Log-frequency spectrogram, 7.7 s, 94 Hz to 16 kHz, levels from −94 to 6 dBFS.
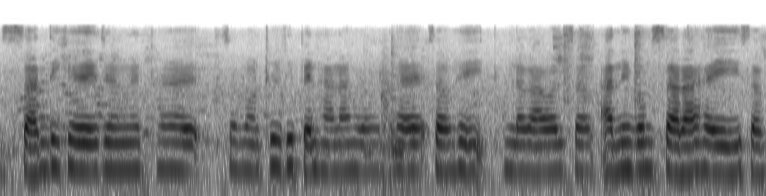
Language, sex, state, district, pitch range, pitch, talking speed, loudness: Bajjika, female, Bihar, Vaishali, 185-195 Hz, 185 Hz, 135 wpm, -16 LUFS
